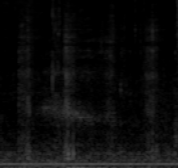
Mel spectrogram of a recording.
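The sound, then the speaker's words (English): Someone crunches on an ice cube, a handful of sharp, irregular bites and grinding chews over a steady low hum, with no talking. “You just eating an ice cube?”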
